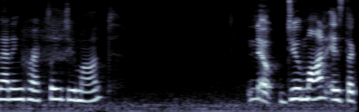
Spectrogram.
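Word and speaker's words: Dumort: I'm am i saying that incorrectly Dumont no Dumont is the correct pronunciation oh right where is how it's changed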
